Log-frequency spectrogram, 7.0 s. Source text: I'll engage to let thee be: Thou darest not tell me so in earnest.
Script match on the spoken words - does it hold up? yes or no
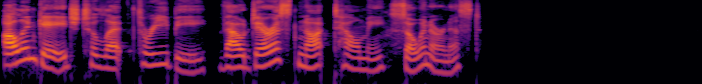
no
